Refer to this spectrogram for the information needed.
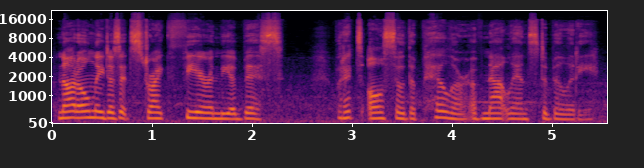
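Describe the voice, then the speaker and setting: A woman playing a proud fiery ruler, calm, steady, resolute, mid-pitched game voice. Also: moderate pace, a little hiss or hum, lightly acted. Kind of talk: video game voice acting.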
